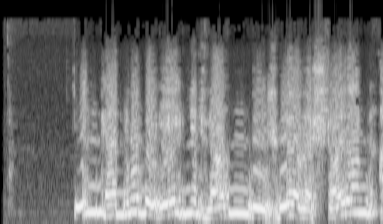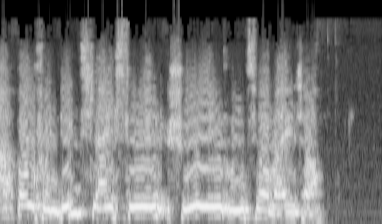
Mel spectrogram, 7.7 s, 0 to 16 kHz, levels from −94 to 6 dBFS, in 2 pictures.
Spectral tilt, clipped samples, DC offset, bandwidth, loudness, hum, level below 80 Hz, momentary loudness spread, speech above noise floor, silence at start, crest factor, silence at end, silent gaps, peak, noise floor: -5 dB/octave; under 0.1%; under 0.1%; 11.5 kHz; -5 LUFS; none; -36 dBFS; 3 LU; 38 dB; 0.05 s; 6 dB; 0.6 s; none; 0 dBFS; -43 dBFS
